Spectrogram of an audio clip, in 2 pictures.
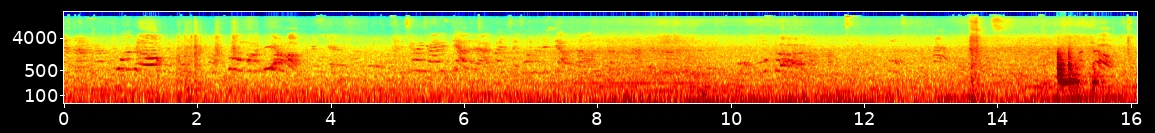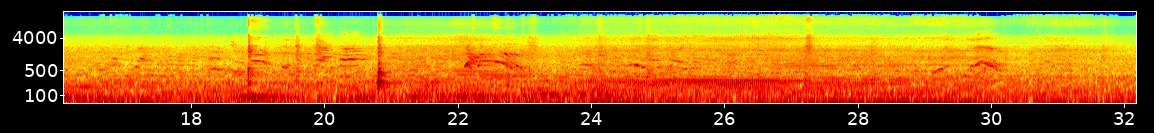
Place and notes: Sanchong, New Taipei city - Store
New Taipei City, Taiwan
